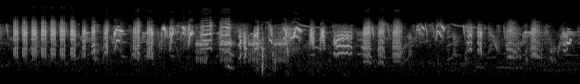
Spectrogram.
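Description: A sedge warbler sings a fast, unbroken stream of harsh chattering notes, with rapid repeated stutters and brief sweeter whistles mixed in. No other sounds intrude.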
